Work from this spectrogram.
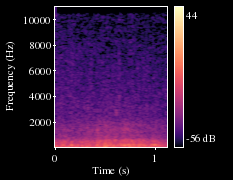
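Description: A low rumble of cartoon thunder rolls under steady rain in an animated episode, a short continuous storm sound with no voices.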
